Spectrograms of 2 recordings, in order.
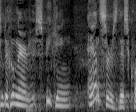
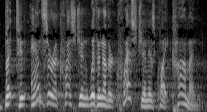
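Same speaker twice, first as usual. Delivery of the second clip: normal talking voice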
